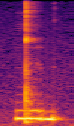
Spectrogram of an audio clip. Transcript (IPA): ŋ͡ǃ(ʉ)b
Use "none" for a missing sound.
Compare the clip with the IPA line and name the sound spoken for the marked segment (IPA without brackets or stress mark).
ʉ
